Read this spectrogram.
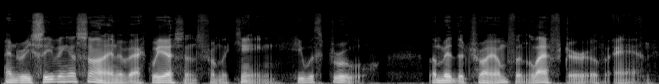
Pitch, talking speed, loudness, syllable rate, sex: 85 Hz, 155 wpm, -19 LUFS, 4.9 syllables/s, male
